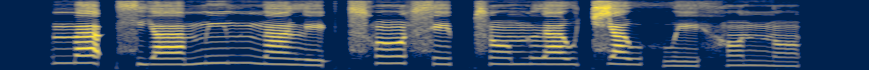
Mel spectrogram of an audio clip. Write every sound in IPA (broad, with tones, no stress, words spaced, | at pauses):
ma˦ʔsja˧ mĩ˦mn̪ã˧le˨ʔt͡sʰɔ̃˦ se˦p̚sɔ̃˦mla˦w t͡ɕa˥˧whwe˨˩ hɔ̃˧nn̪ɔ̃˨k̚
